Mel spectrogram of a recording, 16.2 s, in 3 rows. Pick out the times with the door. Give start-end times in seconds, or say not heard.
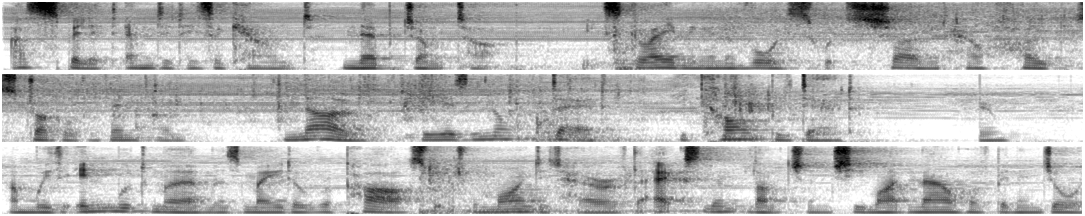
2.2-3.3, 8.0-8.8, 12.8-14.4.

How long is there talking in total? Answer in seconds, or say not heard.
16 s.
